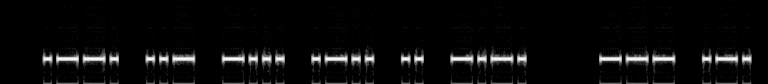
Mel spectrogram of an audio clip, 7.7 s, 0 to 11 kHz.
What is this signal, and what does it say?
Morse code, heard as a keyed tone, about 18 wpm, spaced as for 15 wpm, 1000 Hz. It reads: PUBLIC OR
